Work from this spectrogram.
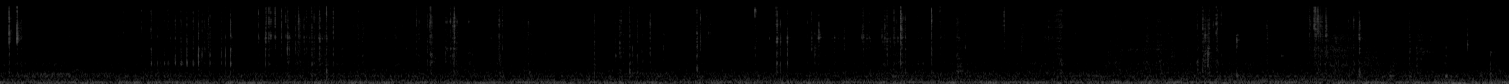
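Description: Long fingernails scratch and squeeze the hollow loops of a small, shiny metallic plastic foil-ribbon gift bow held in the fingers. The result is a quiet, steady run of rapid, bright crinkling and scratchy ticking with short, sharp crackles, over a low, constant hum.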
